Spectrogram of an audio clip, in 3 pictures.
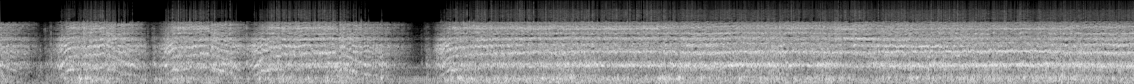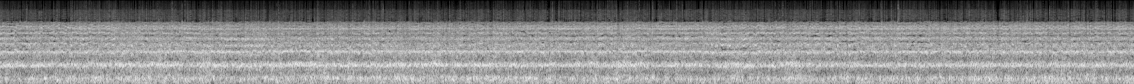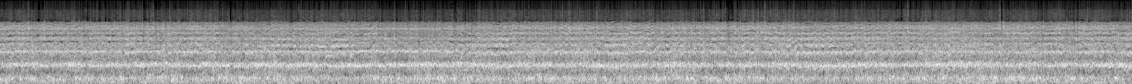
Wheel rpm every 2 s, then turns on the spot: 90, 130, 140, 230, 220, 220, 230, 230, 230, 230, 230, 230, 230, 220, 230, 220, 230.
none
